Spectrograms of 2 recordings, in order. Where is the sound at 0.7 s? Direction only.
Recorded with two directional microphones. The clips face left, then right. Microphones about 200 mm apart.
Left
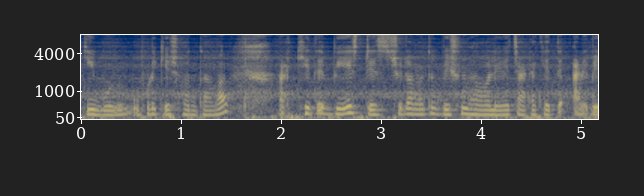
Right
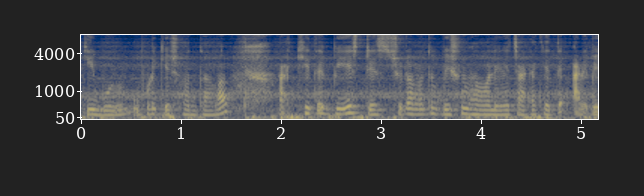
30° left (ahead or behind).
